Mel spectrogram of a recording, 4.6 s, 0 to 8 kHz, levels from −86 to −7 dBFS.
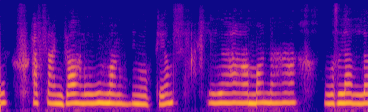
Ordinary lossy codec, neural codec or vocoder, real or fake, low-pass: none; codec, 16 kHz in and 24 kHz out, 0.6 kbps, FocalCodec, streaming, 4096 codes; fake; 7.2 kHz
